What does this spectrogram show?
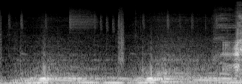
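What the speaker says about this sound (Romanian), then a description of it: "Hai să turăm pentru el" A 40-year-old classic BMW engine is revved up close, swelling twice in short bursts over a rumbling idle, with no talk.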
